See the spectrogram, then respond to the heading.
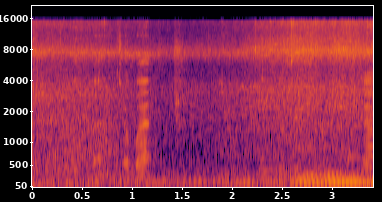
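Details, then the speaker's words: Miyako mixer after repair, previously rough-sounding and turning unevenly, old gear replaced with new one: steady, even motor hum with no grinding or rattle, rotation smooth again. "Alhamdulillah, ternyata putarannya sudah lancar dan suaranya pun sudah halus kembali."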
